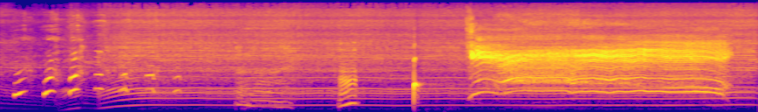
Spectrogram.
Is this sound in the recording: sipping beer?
no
